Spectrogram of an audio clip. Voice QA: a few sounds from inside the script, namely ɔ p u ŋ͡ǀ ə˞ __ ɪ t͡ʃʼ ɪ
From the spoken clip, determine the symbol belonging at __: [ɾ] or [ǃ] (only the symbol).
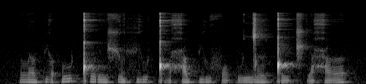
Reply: ǃ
